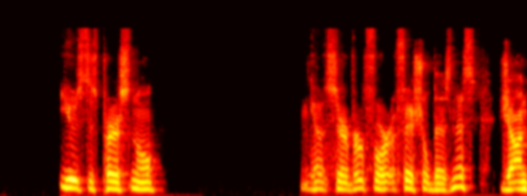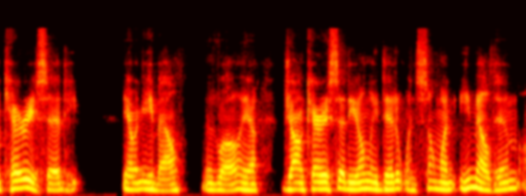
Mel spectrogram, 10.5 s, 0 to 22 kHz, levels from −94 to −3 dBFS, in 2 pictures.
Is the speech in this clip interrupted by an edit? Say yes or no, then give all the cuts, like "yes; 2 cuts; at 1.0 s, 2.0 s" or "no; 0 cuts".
no; 0 cuts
